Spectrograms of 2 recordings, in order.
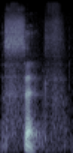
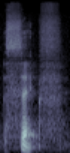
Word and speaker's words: sixth: And it's so difficult that most native speakers elide the s sound in the middle. So we usually pronounce it sixth.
